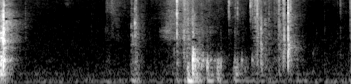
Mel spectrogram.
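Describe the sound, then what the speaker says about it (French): A small piece of music paper is torn by hand for a junk journal collage, giving a short, quiet rip followed by a few close crinkling tears in a silent room. "peut-être un petit bout de papier musique déchiré"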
